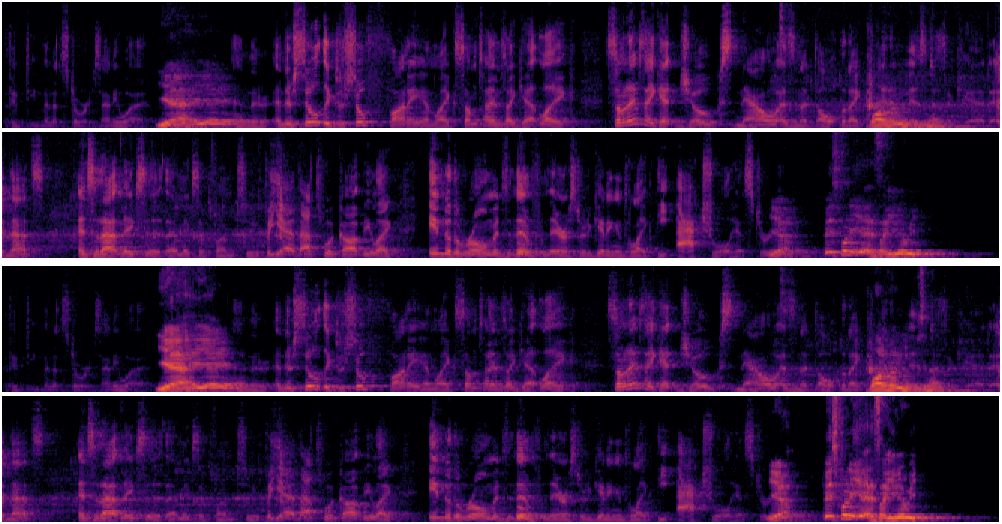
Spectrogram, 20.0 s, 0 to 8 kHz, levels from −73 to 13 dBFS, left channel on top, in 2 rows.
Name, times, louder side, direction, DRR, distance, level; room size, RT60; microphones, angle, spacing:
voice 1, 0.0-1.4 2.3-17.8, left 3 dB, 25° left, 0.4 m, -34 dB
voice 2, 1.5-2.4 8.6-9.4 15.1-15.3 17.6-17.9 18.2-19.1, right 4 dB, 70° right, 0.5 m, -23 dB
sound 1, 7.7-13.0, left 3 dB, 50° left, 0.9 m, -45 dB
12.0 x 5.0 x 4.7 m
head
